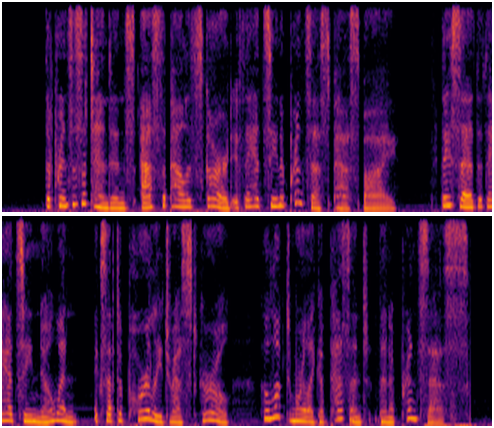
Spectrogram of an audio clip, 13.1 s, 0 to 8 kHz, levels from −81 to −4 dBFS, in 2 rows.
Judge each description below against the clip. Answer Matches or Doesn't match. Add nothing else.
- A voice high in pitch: Matches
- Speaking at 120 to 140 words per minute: Doesn't match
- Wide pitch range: Matches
